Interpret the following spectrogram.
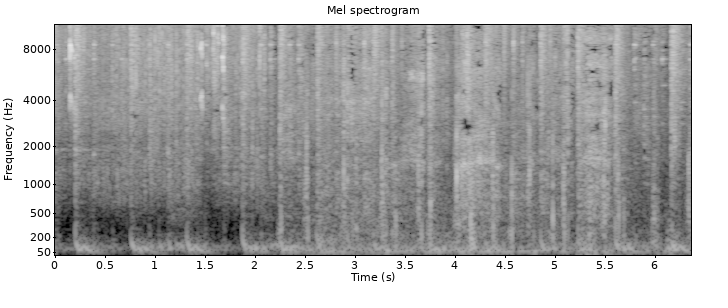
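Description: Wind rumbling on a handheld phone's microphone, with repeated thumps and knocks from a person running with the phone.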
